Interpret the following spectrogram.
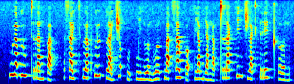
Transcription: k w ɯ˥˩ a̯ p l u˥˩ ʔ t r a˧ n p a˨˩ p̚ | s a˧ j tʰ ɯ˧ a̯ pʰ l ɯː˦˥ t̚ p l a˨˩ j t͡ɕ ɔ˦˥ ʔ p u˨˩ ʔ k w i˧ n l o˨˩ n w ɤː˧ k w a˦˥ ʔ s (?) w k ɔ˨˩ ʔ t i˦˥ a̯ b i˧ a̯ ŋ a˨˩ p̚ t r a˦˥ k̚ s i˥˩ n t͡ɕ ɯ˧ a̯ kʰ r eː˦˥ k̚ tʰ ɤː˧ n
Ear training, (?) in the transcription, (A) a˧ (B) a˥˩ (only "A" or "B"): B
